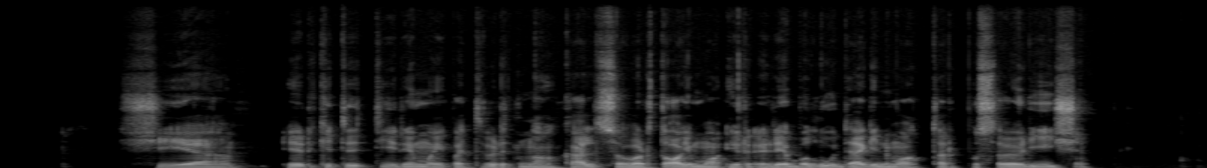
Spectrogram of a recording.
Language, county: Lithuanian, Kaunas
